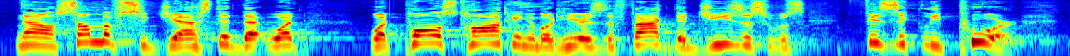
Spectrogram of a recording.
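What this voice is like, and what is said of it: Canadian accent. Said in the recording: “I don't have the right accent on that word ... Sometimes my Canadian accent gets me in trouble.”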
